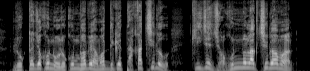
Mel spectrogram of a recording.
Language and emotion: Bengali, disgusted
